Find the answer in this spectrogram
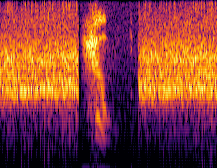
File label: "help", English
